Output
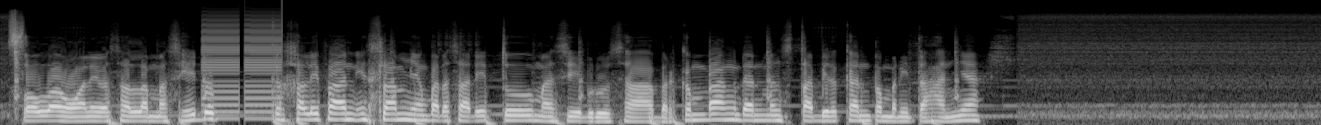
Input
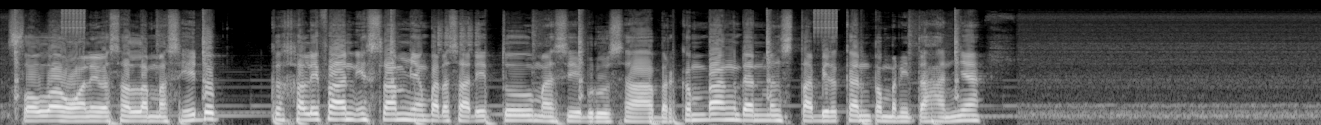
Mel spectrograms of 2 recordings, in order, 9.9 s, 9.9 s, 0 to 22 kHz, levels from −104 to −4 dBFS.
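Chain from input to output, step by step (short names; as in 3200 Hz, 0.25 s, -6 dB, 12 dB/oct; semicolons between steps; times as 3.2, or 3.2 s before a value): treble ducked by the level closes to 1000 Hz, closed at -16 dBFS; 1.51–2.11 GSM buzz -30 dBFS; 2.76–3.36 three-band squash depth 70%; gain -6 dB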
